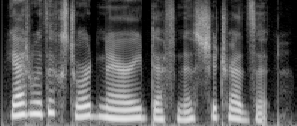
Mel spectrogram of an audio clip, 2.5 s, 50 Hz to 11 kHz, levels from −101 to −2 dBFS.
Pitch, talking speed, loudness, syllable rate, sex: 210 Hz, 170 wpm, -19 LUFS, 5.5 syllables/s, female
